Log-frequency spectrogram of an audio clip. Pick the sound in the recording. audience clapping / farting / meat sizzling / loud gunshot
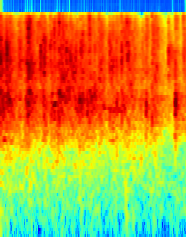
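audience clapping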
